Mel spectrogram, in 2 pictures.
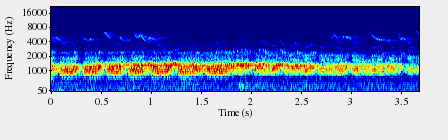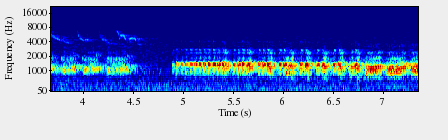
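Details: Courting tree frogs on the Meiling Wulong Trail in Nanxi, Tainan, Taiwan, at 14:00 on 26 April 2018, recorded on a Canon PowerShot SX720HS; a steady rattling chorus with bursts of high sliding chirps, briefly dropping away near the middle before resuming.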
